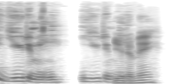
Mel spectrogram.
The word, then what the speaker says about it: Udemy: it's it's on udemy is that how you say it udemy we say you to me it's u d e m y and you can find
